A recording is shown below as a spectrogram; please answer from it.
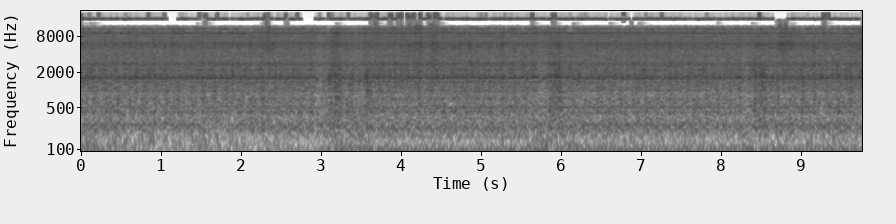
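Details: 2019 Duramax diesel pickup, cold start at 15 below zero, idles with a deep, slightly uneven lumpy beat and a step up in loudness; has idled rough since new, cause not identified.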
